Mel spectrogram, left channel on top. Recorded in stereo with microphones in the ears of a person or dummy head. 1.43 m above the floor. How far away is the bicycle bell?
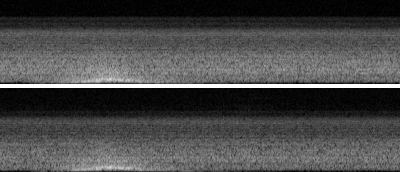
No bicycle bell in this recording.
